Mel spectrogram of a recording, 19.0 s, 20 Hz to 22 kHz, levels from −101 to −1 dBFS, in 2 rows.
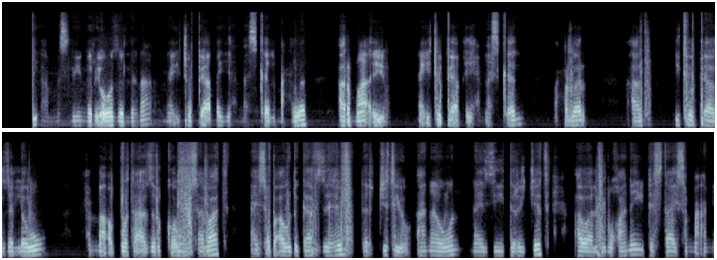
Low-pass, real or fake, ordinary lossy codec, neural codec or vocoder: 14.4 kHz; fake; Opus, 32 kbps; codec, 44.1 kHz, 7.8 kbps, Pupu-Codec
